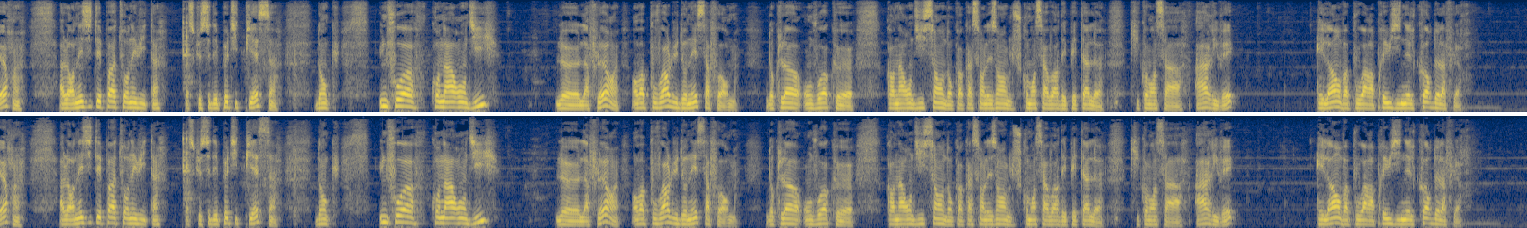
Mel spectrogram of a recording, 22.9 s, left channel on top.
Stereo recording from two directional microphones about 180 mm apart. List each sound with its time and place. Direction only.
0.0 s speech: 60° left (ahead or behind)
19.7 s speech: 60° left (ahead or behind)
